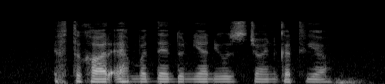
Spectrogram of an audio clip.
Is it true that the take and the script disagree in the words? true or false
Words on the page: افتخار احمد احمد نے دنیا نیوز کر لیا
true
